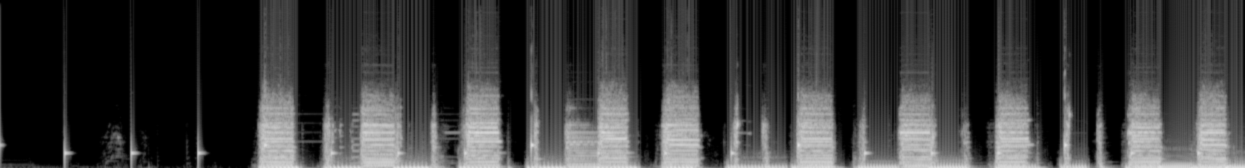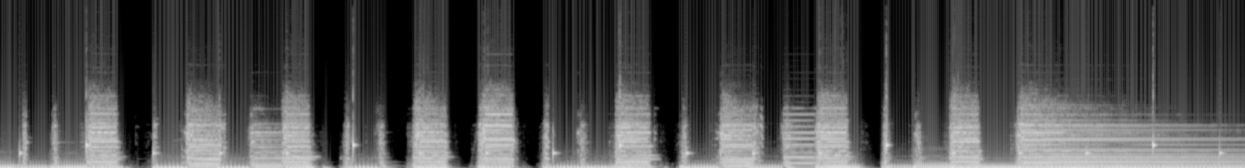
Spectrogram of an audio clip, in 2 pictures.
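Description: Metronome count-in clicks, then a crunchy overdriven electric guitar and an electric bass playing short, choppy chords together about twice a second over the metronome click, ending on a held chord that rings out near the end. The takes are unedited, with timing still to be corrected.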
